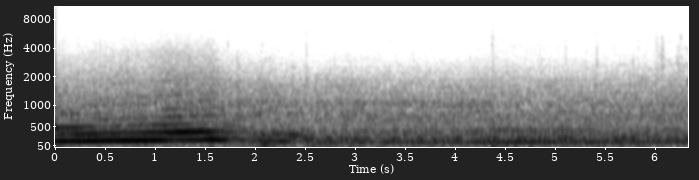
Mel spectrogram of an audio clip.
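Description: Nissan 350Z's 3.5-litre V6, breathing through an Injen cat-back exhaust with the catalysts removed, heard from inside the cabin. The revs climb for nearly two seconds, then fall back, and the engine runs on steadily at a lower pitch.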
